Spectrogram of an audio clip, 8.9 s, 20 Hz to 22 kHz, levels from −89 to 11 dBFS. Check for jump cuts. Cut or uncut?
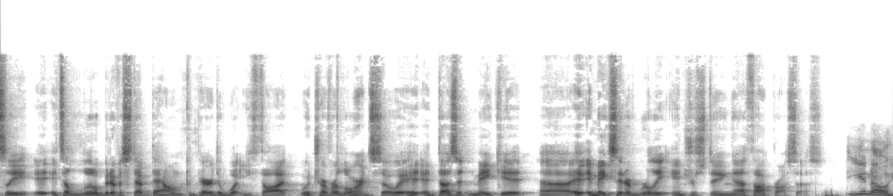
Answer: uncut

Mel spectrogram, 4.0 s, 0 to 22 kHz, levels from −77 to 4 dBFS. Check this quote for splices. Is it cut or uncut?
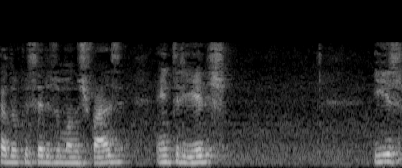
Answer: uncut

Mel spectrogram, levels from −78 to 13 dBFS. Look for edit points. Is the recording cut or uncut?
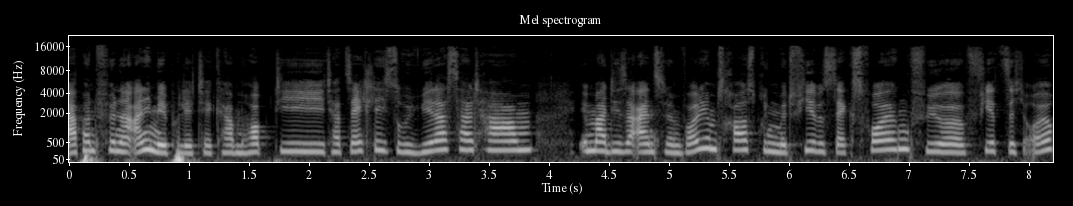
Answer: uncut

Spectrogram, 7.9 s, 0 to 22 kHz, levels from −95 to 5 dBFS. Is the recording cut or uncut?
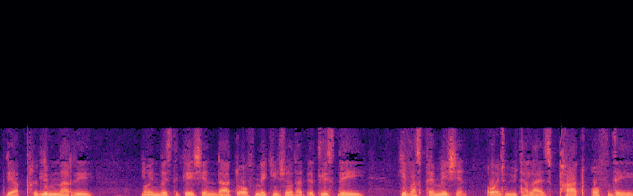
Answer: cut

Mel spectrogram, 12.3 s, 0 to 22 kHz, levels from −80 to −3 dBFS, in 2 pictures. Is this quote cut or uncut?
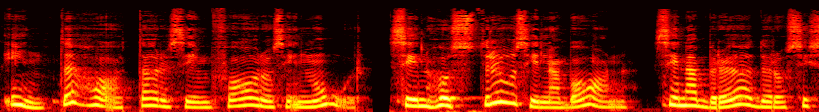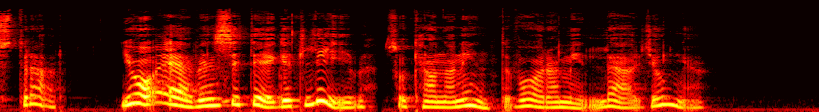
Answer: cut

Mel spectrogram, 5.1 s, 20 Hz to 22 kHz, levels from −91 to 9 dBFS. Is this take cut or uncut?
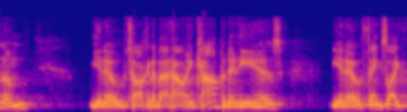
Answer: uncut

